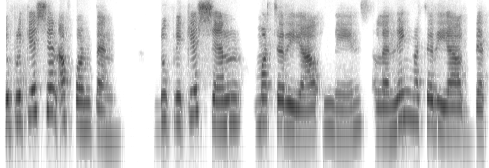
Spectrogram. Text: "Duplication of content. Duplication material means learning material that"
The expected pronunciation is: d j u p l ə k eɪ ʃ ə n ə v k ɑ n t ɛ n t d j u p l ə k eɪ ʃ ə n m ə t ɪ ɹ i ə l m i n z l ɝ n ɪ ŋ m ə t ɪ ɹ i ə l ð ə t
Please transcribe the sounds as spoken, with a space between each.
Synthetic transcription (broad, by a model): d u p l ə k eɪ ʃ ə n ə f k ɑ n t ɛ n d u p l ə k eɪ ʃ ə n m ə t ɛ ɹ i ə l m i n s l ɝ n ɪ ŋ m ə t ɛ ɹ i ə l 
